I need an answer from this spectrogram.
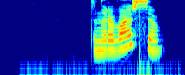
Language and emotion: Russian, angry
